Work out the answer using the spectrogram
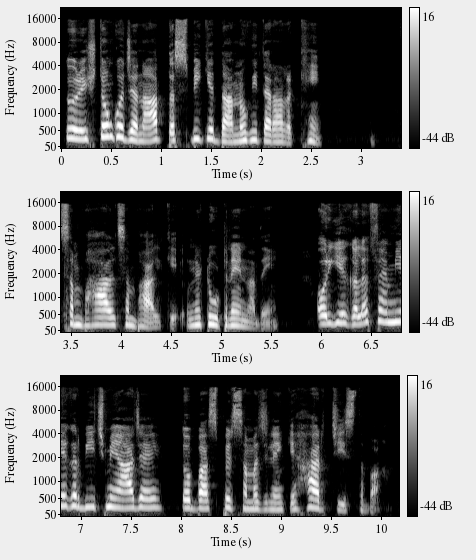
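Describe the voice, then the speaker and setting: A woman's voice: medium pitch, lively intonation, moderate pace, no echo, studio quality. A woman, narrating her family vlog in a chatty, advice-giving way and often addressing viewers as "janab". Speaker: family vlogger.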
